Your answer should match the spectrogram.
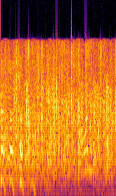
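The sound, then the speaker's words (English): An audience at UC Davis breaks into steady, dense applause for a professor who has won the UC Davis Prize for Undergraduate Teaching and Scholarly Achievement, announced by the UC Davis chancellor, many hands clapping at once in a continuous wash of sound, with a voice briefly audible over it at the start. “This is a big, you should all applaud now.”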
